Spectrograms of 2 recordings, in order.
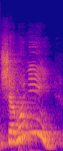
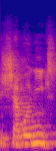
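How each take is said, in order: First: The final x sound is silent. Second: The final x sound is pronounced. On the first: The speaker calls it right. "on ne prononce pas le X" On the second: The speaker calls it wrong.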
